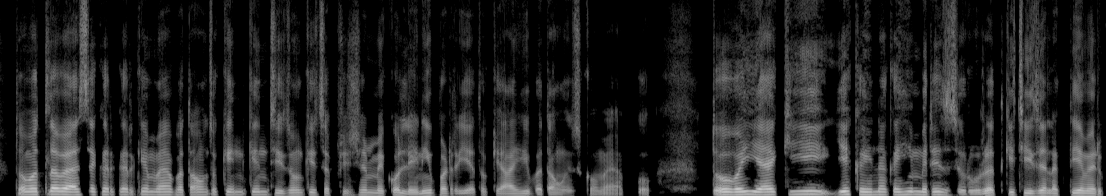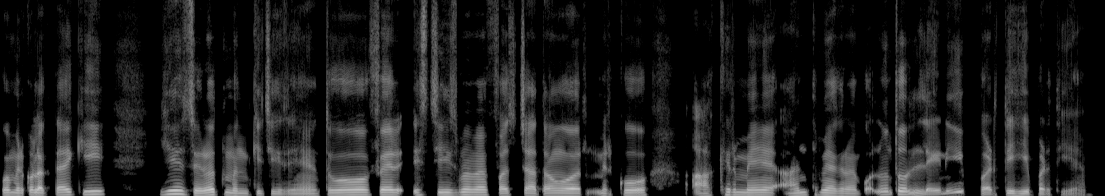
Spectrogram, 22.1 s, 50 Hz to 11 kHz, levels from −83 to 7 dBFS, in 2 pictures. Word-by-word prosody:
तो - - +2
मतलब 170 0 +5
ऐसे 155 +2 0
कर 165 -2 0
करके 160 +1 -2
मैं 155 0 +1
बताऊँ, 145 +1 -2
तो - - -5
किन-किन 155 +1 -3
चीज़ों 130 +2 -2
की 140 - -3
सब्सक्रिप्शन 135 +3 -6
मेरे 125 -2 -2
को - - 0
लेनी 115 +2 0
पड़ 120 -1 -1
रही 85 - -6
है, 65 - -2
तो - - -9
क्या 105 - -2
ही 105 +2 -3
बताऊँ - - -5
इसको 485 - -11
मैं - - -7
आपको? - - -11 0.6
तो 155 - +7
वही 160 +2 +6
है 155 0 +7
कि 165 - -4 0.4
ये 165 +1 +6
कहीं 155 -1 +3
न 160 +1 +1
कहीं 155 +1 +1
मेरे 160 0 +1
ज़रूरत 95 -1 0
की 145 - -1
चीज़ें 120 +1 +1
लगती 115 +2 -2
हैं 130 - +5
मेरे 115 -2 +1
को। 135 - +1
मेरे 130 -1 0
को - - +3
लगता 140 - +2
है 145 +1 +4
कि 170 +1 0 0.6
ये 190 +4 +4
ज़रूरतमंद 125 -5 +1
की 115 - -5
चीज़ें 100 -2 -6
हैं, 105 0 -3
तो 140 +2 +4
फिर 140 -1 +4
इस 135 +1 -3
चीज़ 140 -1 -2
में 150 - +4
मैं 145 0 +3
फँस 120 +1 -1
जाता 120 -1 +1
हूँ 125 0 +2
और 120 0 +4 0.2
मेरे - - -7
को 65 0 +2 0.6
आखिर 140 +6 -4
में, 135 -1 +1
अंत 130 +5 -5
में 135 -1 +3
अगर 120 -1 -1
मैं 110 - -1
बोलूँ, 165 +1 -3
तो 170 -1 +4 0.2
लेनी 115 +11 -2 0.2
पड़ती 120 - -2
ही 105 - 0
पड़ती - - -6
है। 135 - -14
135 Hz, 205 wpm, -23 LUFS, 120-155 Hz, 0.6 s, तो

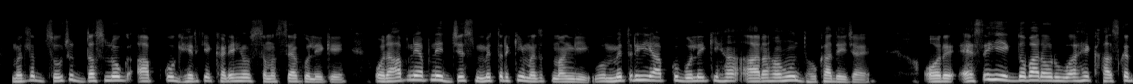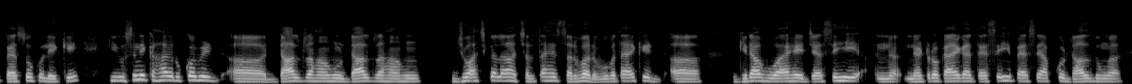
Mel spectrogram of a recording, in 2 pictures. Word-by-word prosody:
मतलब 160 +5 -1
सोचो 165 +6 -1 0.2
10 165 - -3
लोग 185 0 +3
आपको 150 +4 -1
घेर 145 -1 -2
के 170 - 0
खड़े 145 -1 -1
है 160 - +1
उस 155 -2 -3
समस्या 135 +1 0
को 135 0 -2
लेके, 120 -2 -3 0.3
और 145 -1 +4
आपने 175 +8 +2
अपने 200 0 +4
जिस 175 +3 -2
मित्र 165 +4 +1
की 185 +4 0
मदद 145 -3 +1
माँगी 130 -4 +1
वो 145 +2 -2
मित्र 175 +7 +2
ही 205 -1 +4
आपको 175 0 0
बोले 165 0 +1
कि 175 +1 -5
हाँ, 165 +1 0
आ 145 0 +3
रहा 155 +2 +1
हूँ 185 +4 +4
धोखा 135 +1 -1
दे 125 -2 0
जाए। 115 -2 -6 0.6
और 140 +1 +5
ऐसे 155 +9 -1
ही 225 -1 +5
1-2 185 -2 +3
बार 190 0 +5
और 175 -1 +3
हुआ 165 0 +1
है 185 +2 0
ख़ासकर 155 +4 -2
पैसों 135 +5 +1
को 165 - -3
लेके 135 +4 -1 0.3
कि 175 - -3
उसने 210 +6 +2
कहा 195 -2 -1
रुको 180 +1 0
अभी 185 -1 +4
अ, 135 -5 -1
डाल 150 +3 +3
रहा 150 -1 +1
हूँ, 145 -1 0
डाल 145 +3 +3
रहा 140 -1 0
हूँ, 140 +1 -1 0.3
जो 135 +6 0
आजकल 170 +2 -1
अ, 170 -1 +2
चलता 145 +2 -4
है 175 -1 0
सर्वर 145 -1 +1
वो 125 +2 -3
बताया 155 +3 0
कि - - +2 0.2
अ, 130 -1 0 0.4
गिरा 140 +7 +1
हुआ 145 -3 +2
है 150 0 +2
जैसे 135 +5 -1
ही 165 -1 +3 0.2
न 130 0 -1
नेटवर्क 145 +3 0
आएगा 150 +1 +3
तैसे 140 +1 -3
ही 180 +1 +1
पैसे 150 -2 -2
आपको 145 +2 -2
डाल 135 0 0
दूँगा, 140 -2 -2
150 Hz, 215 wpm, -22 LUFS, 140-170 Hz, 0.6 s, और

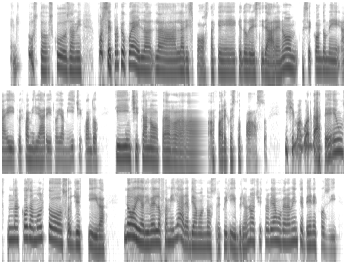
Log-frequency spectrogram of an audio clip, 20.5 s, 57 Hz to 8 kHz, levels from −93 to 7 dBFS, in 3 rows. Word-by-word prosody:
È - - -18 0.3
giusto, 140 -2 -2
scusami. 145 -3 +1 0.3
Forse 420 -3 +4
è - - -6
proprio 205 0 +3
quella 150 -8 +3
la 135 -3 0
la 140 +1 +1
risposta 130 -2 -5
che 130 -1 -2
che 130 - -1
dovresti 125 -1 0
dare, 115 -1 +2
non- 160 0 +2
secondo 140 0 -2
me- 130 -2 -1
ai 125 +1 -2
tuoi 125 -1 -8
familiari, 125 -1 -2
ai - - -6
tuoi 125 0 -9
amici 120 +3 -10
quando 120 0 -5 0.3
ti 145 -1 +4
incitano 130 -3 0
per 120 0 -1
a 105 0 -5
fare 120 - -1
questo 120 0 -8
passo. - - -8 0.3
Dici: 250 +2 -4
"Ma 275 - -3
guardate, 275 - +1
è 200 - 0
un 220 0 +3
s 205 - -9
una 215 0 0
cosa 230 0 +3
molto 220 -3 +2
soggettiva. 155 -6 0 0.3
Noi 250 -5 +8
a 175 - +6
livello 175 +2 +4
familiare 190 +1 -1
abbiamo 145 -1 0
il 145 - -3
nostro 145 -1 -4
equilibrio, 150 0 -2
no, 190 +1 -1
ci 185 - -11
troviamo 195 0 -1
veramente 185 +1 -1
bene 155 +1 -1
così, 120 -5 -11
145 Hz, 160 wpm, -31 LUFS, 125-180 Hz, 0.3 s, Noi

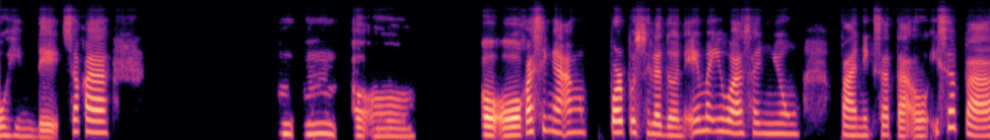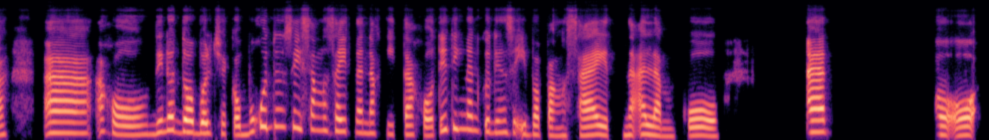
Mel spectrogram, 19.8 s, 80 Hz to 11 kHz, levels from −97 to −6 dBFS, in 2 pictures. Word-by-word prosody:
hindi 170 -6 -5
saka 270 -2 +4 1.7
Mm, 225 +1 -3 0.2
oo. 175 -2 -3 1.0
Oo, 195 -2 +6 0.2
kasi 280 +5 +4
nga 255 -2 +3
ang 260 - -5 0.3
purpose 260 0 +4
nila 225 -1 +3
dun 190 -1 0
eh, 275 0 -2
maiwasan 250 -5 0
yung 225 -1 -5 0.4
panic 195 -1 0
sa 210 -1 -2
tao, 180 0 -1
isa 375 +9 0
pa, 195 - +2 0.4
ah, 250 0 +4
ako, 215 -6 -2
dino-double 260 -1 +3
check 230 - -8
ko 200 - +1
bukod 315 - 0
dun 395 - -6
sa 380 -1 -3
isang 320 -2 -5
site 285 -1 -1
na 250 - -2
nakita 215 -2 -5
ko, 190 -2 -1
titingnan 330 0 -3
ko 275 - -3
din 260 0 -6
sa 250 - -6
iba 215 -1 -3
pang 190 -1 -4
site 195 +1 +1
na 205 0 -3
alam 190 -6 0
ko. 185 -1 +2 0.9
At 270 +1 +8 1.0
Oo. 200 -1 +2
230 Hz, 135 wpm, -23 LUFS, 195-265 Hz, 1.7 s, At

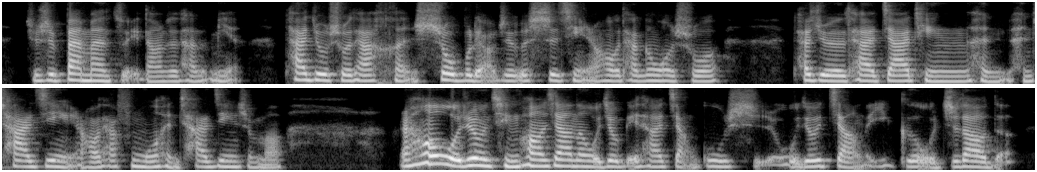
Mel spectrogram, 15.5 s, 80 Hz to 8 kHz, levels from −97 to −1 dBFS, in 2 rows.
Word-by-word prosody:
就 200 - -6
是 215 +1 0
拌 215 +1 +3
拌 200 -2 +1
嘴 195 - -11
当 175 0 -6
着 180 0 -5
他 190 -2 -6
的 185 - -6
面， 195 -3 -7 0.3
他 230 -2 +1
就 220 -1 +4
说 210 -1 -1
他 200 -2 0
很 195 -2 -7
受 225 +2 +1
不 200 0 -1
了 190 -1 -1
这 195 -2 -4
个 195 - -3
事 205 +1 -3
情， 200 0 -6
然 180 - -6
后 195 -1 -1
他 195 0 -5
跟 200 +1 -2
我 195 0 -1
说， 185 +2 -5 0.5
他 215 - -1
觉 205 -2 +3
得 190 0 +3
他 200 0 0
的 190 - +2
家 195 0 +1
庭 180 -2 -4
很 190 -1 -6
很 185 -3 -6
差 205 0 0
劲， 200 -1 -2
然 - - -8
后 180 - -2
他 205 -1 -5
父 215 +2 -6
母 200 -1 0
很 205 -3 -4
差 200 +2 -5
劲 200 0 -2
什 195 -2 -9
么。 90 +1 -7 0.8
然 220 +3 +3
后 300 0 +8
我 235 -5 +10
这 240 - +6
种 235 -3 +8
情 220 -2 +2
况 225 -2 +5
下 225 -1 +4
呢， 210 -1 +1
我 - - +1
就 205 +1 0
给 205 - -4
他 200 -2 -3
讲 200 0 -7
故 210 -2 -3
事。 205 - -10
我 - - -3
就 205 +1 +2
讲 210 -3 -3
了 245 - -12
一 215 +3 -12
个 200 -1 -3
我 165 - -4
知 175 +4 -6
道 195 -3 +2
的， 345 - -10
200 Hz, 290 characters per minute, -20 LUFS, 190-215 Hz, 0.8 s, 我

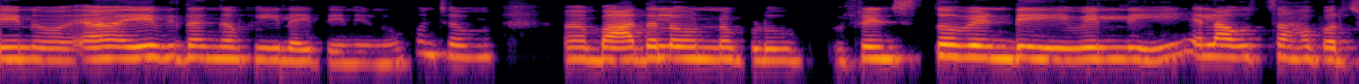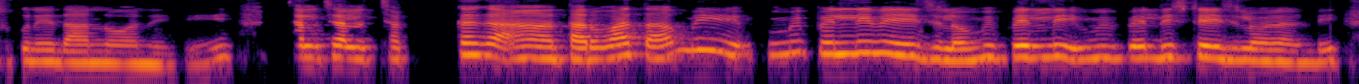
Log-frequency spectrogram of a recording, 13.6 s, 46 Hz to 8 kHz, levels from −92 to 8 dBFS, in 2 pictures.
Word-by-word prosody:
నేను 220 0 0 0.3
ఆ! - - +5 0.2
ఏ - - +6
విధంగా 235 -1 -1
ఫీల్ 210 -2 -3
అయితే 190 -2 -8
నేను 165 +1 -11
కొంచెం 275 -4 -5 0.5
ఆహ్, 220 -1 -2
బాధలో 230 +2 +3
ఉన్నప్పుడు 215 -2 -2 0.4
ఫ్రెండ్స్‌తో 225 +2 +2
వెండి 230 -1 +4 0.3
వెళ్లి 220 -2 0 0.3
ఎలా 255 -1 +4
ఉత్సాహపరుచుకునేదాన్నో 200 -7 -5
అనేది, 160 0 -10 0.4
చాలా, 245 0 0
చాలా 230 -2 +3
చక్కగా 260 +5 -1
ఆ! - - +1 0.2
తరువాత 235 +5 +2 0.2
మీ 380 - 0 0.4
మీ 315 - -5
పెళ్లి 295 +1 +2
వేజలో, 235 -9 +1
మీ 250 - 0
పెళ్లి 245 +1 +4 0.3
పెళ్లి 235 +1 +1
స్టేజ్‌లో 220 -4 +1
నండి 175 +1 -7
225 Hz, 135 wpm, -23 LUFS, 205-240 Hz, 0.5 s, ఏ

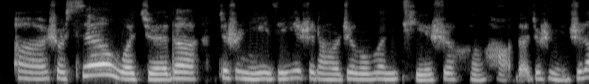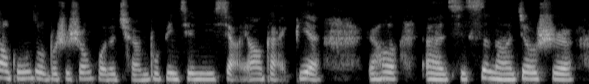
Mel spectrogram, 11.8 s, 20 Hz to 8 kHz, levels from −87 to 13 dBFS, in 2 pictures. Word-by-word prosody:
呃， 225 -3 -1
首 235 +1 -1
先 330 +9 +2 0.2
我 220 -8 +5
觉 200 -1 +2
得 225 0 +4 0.2
就 255 - +1
是 245 0 -2
你 215 0 +2
已 - - +2
经 220 +1 0
意 255 - 0
识 230 -3 -2
到 205 -2 -2
了 195 - 0
这 220 +2 0
个 200 -1 +1
问 210 0 -1
题 185 -3 -2
是 210 +2 -2
很 190 -3 -8
好 200 - -9
的。 - - -4
就 225 - -4
是 225 -1 -4
你 185 -2 -4
知 230 +4 -2
道 255 -1 +1
工 235 -1 -3
作 230 -2 -2
不 200 0 -5
是 210 +1 -3
生 225 +1 -1
活 200 -4 -4
的 195 0 -5
全 185 0 -6
部， 210 0 -5
并 215 0 -1
且 210 +1 -3
你 205 0 -1
想 - - -4
要 205 0 -3
改 200 -3 -6
变。 215 -4 0 0.5
然 205 0 -2
后， 225 -1 0 0.3
呃， 205 -2 +2
其 210 +1 -6
次 255 +5 -2
呢， 200 -3 +2
就 215 0 0
是， 200 -2 +1
215 Hz, 265 characters per minute, -20 LUFS, 200-230 Hz, 0.5 s, 我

